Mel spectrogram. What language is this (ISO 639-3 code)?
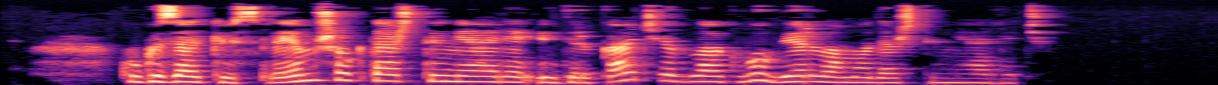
chm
